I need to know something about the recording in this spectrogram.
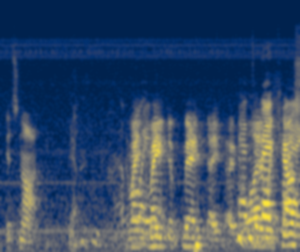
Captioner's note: laughter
